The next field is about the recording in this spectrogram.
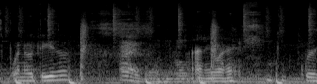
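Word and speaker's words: Buenos días: We don't pronounce the S. Buenos dias.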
